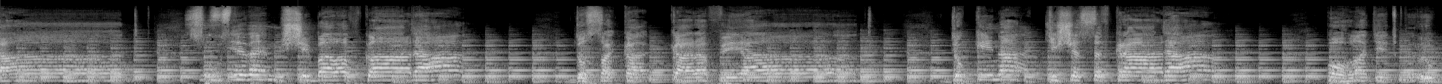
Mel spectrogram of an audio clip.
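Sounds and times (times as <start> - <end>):
piano: 0.0 - 14.4.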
